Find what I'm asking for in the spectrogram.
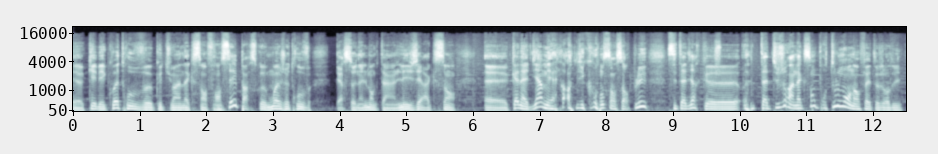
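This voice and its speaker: Man, from France, podcast host, low voice, friendly interviewer. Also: animated, normal speed, a little mellow.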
